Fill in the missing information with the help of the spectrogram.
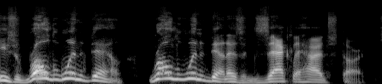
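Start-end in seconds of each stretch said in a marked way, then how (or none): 0.3-2.3 mock screaming, loud and high, repeated. On a two-lane highway, retelling a man screaming orders at them: retelling a screamed command. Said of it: "I heard the guy screaming".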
